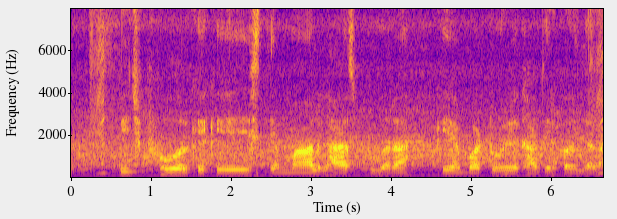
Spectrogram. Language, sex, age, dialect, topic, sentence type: Bhojpuri, male, <18, Southern / Standard, agriculture, statement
